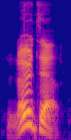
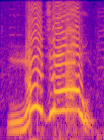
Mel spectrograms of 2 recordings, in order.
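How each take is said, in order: First: It is said flatly, without much energy. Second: It is said loudly, with lots of energy.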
